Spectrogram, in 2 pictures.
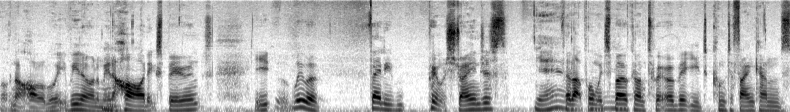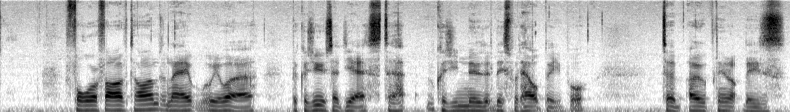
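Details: Adult man who stammers, giving a talk on stammering; stammering (stuttering).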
